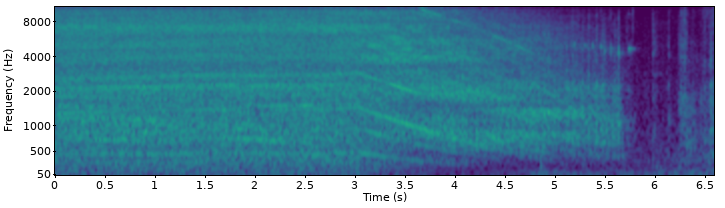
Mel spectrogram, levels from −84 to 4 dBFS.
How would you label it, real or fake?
real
